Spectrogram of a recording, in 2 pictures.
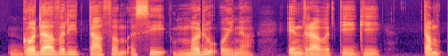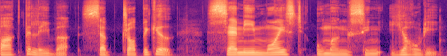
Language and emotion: Manipuri, neutral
